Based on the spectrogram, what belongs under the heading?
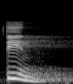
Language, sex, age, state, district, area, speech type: Goan Konkani, male, 30-45, Goa, Bardez, rural, read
